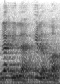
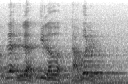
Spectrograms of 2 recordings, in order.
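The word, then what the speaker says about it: لا إله إلا الله: illa ha illallah duduk Lailahaillallah Lailahaillallah Lailahaillallah Lailahaillallah lamnya harus panjang di Kalteng minta duit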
